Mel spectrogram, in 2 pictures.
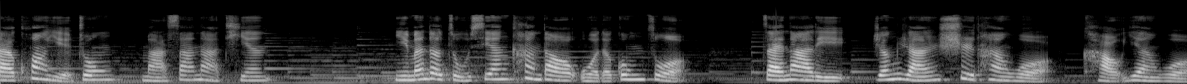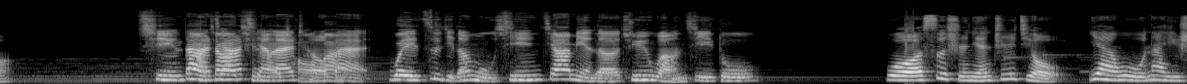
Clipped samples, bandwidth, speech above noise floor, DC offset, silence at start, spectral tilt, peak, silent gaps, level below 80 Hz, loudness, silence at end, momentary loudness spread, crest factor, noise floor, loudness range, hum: under 0.1%; 13 kHz; 45 dB; under 0.1%; 0 s; -5 dB/octave; 0 dBFS; none; -54 dBFS; -17 LUFS; 0 s; 12 LU; 18 dB; -61 dBFS; 6 LU; none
